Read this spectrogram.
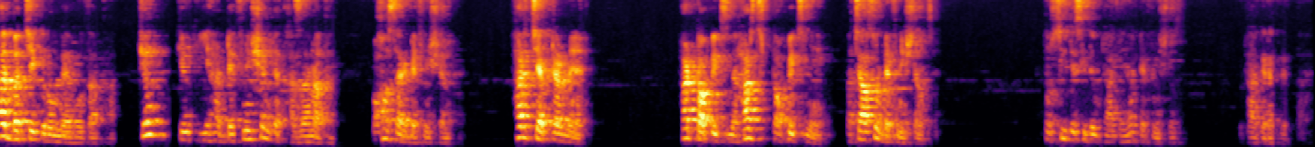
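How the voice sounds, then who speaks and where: Speaking briskly in a mid-range voice with big pitch swings, a middle-aged man who teaches sociology lectures students with direct, repetitive advice, hammering points home with emphatic reminders. Faint background noise accompanies heavy echo in the room.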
